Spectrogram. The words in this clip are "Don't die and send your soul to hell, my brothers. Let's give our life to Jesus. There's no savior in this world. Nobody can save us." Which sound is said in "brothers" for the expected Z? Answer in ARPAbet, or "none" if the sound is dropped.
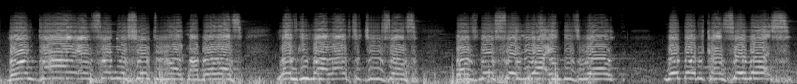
S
